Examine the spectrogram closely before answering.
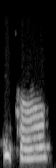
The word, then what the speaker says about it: Itoro: Cosgrave, please don't murder my name. It's pronounced Itoro.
